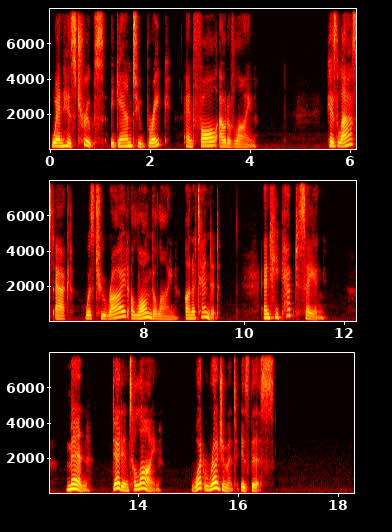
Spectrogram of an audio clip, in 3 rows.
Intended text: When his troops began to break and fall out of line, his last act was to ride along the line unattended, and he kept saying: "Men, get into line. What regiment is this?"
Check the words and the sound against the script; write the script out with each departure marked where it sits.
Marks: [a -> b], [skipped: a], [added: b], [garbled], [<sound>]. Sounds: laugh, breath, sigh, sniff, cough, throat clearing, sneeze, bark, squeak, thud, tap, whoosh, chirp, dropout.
When his troops began to break and fall out of line, his last act was to ride along the line unattended, and he kept saying: "Men, [get -> dead] into line. What regiment is this?"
